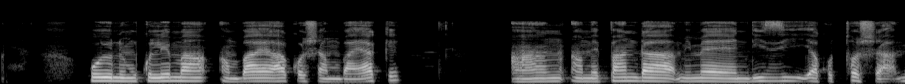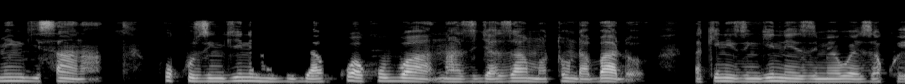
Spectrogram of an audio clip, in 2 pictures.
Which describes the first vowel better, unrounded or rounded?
rounded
